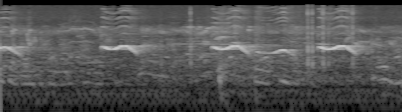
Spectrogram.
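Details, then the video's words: Spring koel in Bangladesh giving three loud whistled notes, each a short rising-then-falling wave, spaced just over a second apart, faint high twittering in the background. "বসন্তের কোকিল, কোকিলের ডাক"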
